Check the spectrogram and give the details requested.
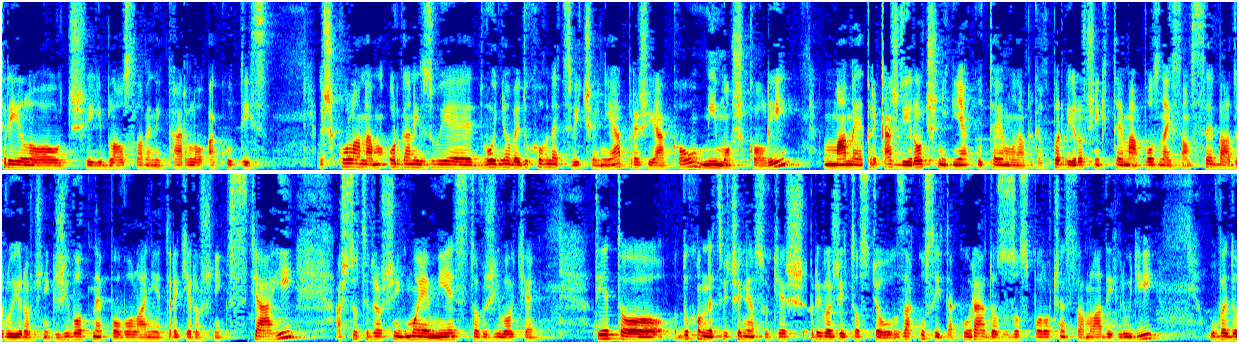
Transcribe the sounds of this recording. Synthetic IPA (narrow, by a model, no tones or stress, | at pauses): t̪ɾilɔt͡ʃiblaɦɔslaʋɛniːkaɾlɔʔakut̪is | ʃkɔlanaːmɔɾɡanizujɛd̪ʋɔjd̪ɲɔʋɛːd̪uxɔʊnɛːt͡sʋit͡ʃɛɲɪapɾɛʒɪakɔʊmimɔʃkɔli | maːmɛpɾɛkaʒd̪iːɾɔt͡ʃɲiːɡɲɛakuːt̪ɛːmunapɾiːklat̪̚pr̩ʋiːɾɔt͡ʃɲiːkt̪ɛːmapɔznajsa̰ːmsɛbad̪ɾuɦiːɾɔt͡ʃɲiːɡʒiʋɔt̪nɛːpɔʋɔlaɲɪɛt̪ɾɛciɾɔt͡ʃɲiːkfscaɦi | ʔaʃt̪ʋəɾt̪iɾɔt͡ʃɲiːɡmɔjɛmɪɛst̪ɔvʒiʋɔcʰɛ | t̪ɪɛt̪ɔd̪uxɔʊnɛːt͡sʋit͡ʃɛɲɪasuːcɪɛʃpɾiːlɛʒit̪ɔscɔʊzakuːsic̚t̪akuːɾad̪ɔzɟzɔspɔlɔt͡ʃɛnst̪ʋamlad̪iːɣʎuɟiː | uʋɛd̪ɔ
